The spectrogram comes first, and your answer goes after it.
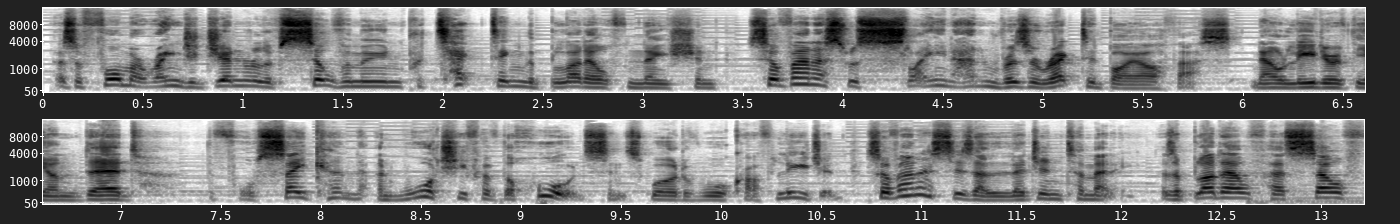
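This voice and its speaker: Higher-voiced man narrating over music. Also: animated, a little fast, few pauses, a bit bright. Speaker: host of a video game channel. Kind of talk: scripted explanatory narration. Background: background music.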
